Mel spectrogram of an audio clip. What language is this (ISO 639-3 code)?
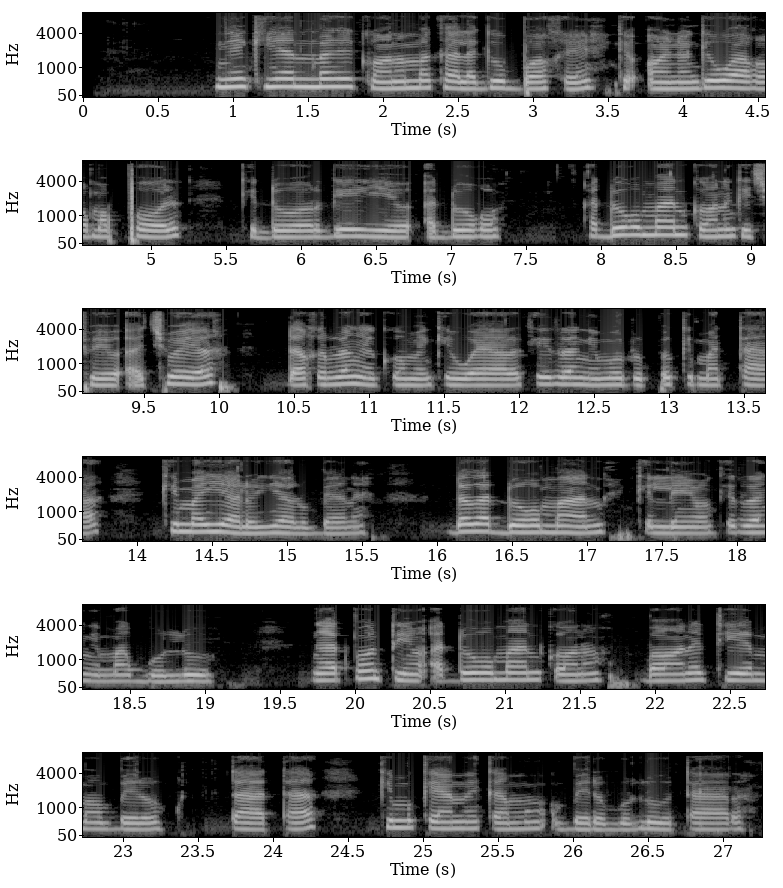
ach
